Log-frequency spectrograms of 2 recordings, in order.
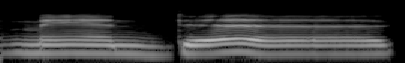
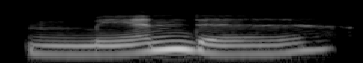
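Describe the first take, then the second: First: The name ends with a separate, marked 'duh'. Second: The name is said smoothly as one word. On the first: It plays on the word 'duh'. "But I said man duh, cause like duh" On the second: This is how the owner of the name may say it. "She's like, uh, Amanda"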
